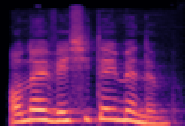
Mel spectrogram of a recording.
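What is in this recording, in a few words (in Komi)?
он-ӧ веситӧй меным, Komi, female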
